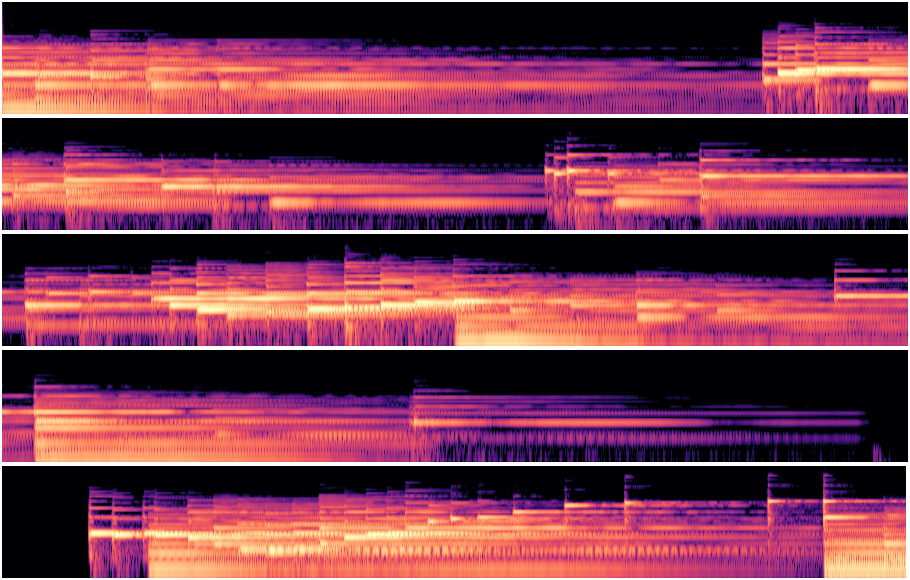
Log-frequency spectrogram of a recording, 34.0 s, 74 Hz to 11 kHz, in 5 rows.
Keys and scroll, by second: 0.5 Escape, 0.6 Escape, 14.5 e, 21.7 space, 31.0 space.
